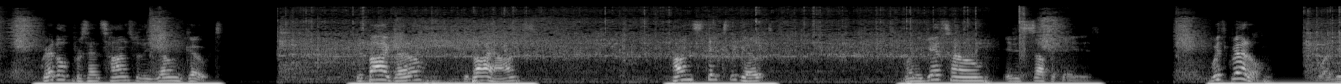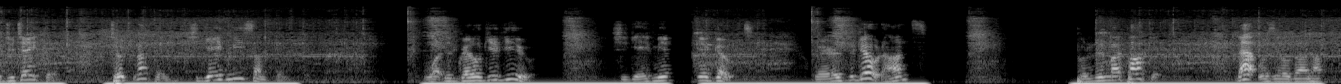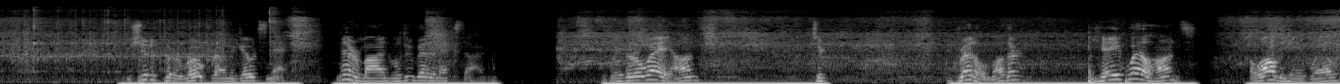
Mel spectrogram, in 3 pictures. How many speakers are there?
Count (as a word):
one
